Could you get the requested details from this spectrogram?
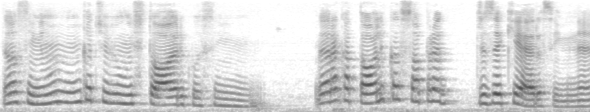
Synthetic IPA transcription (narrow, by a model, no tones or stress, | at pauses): t̪ɐ̃w̃asĩewnɐ̃w̃nũkɐt͡ʃivɪũist̪ɔɾikʊasĩ | ɛɾɐkat̪ɔlikɐsɔpɾɐ | d͡ʒizeɾkɪɛɾɐsĩnɛ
